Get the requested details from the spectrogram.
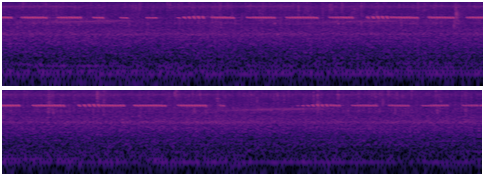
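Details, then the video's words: Queensland crickets in monsoon-season rain and flooding, their high pulsed trill repeating in long bursts with brief pauses between them, over continuous rain hiss and low rumbling. "Crickets and rain Sounds"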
